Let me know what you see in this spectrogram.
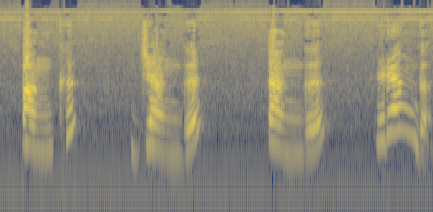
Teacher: अनुस्वार का जब हम उच्चारण करते हैं तो हमारे नाक से ध्वनि निकलती है, जैसे अंग। बोलने पर हमारे नाक से ध्वनि निकली, इसको हम बिंदु लगाकर प्रदर्शित करते हैं, जैसे पंख, जंग, तंग, रंग।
